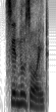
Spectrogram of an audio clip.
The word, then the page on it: sinusoid: Indian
